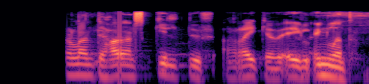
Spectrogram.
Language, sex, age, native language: Icelandic, male, 14, Icelandic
